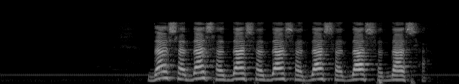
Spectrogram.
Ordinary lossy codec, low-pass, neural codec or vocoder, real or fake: none; 7.2 kHz; none; real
